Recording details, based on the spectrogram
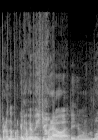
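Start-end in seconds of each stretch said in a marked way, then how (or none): none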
